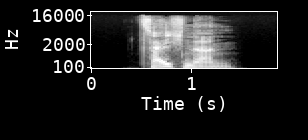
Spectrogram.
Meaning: dative plural of Zeichner
- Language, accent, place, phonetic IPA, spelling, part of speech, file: German, Germany, Berlin, [ˈt͡saɪ̯çnɐn], Zeichnern, noun, De-Zeichnern.ogg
